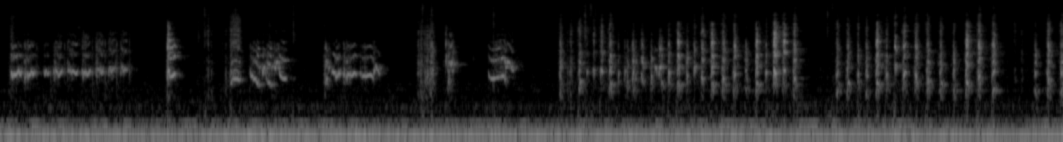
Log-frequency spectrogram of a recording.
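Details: Pet budgies indoors: a few squeaky chirps and warbles, then long runs of rapid clicking, ticking chatter, over a steady low hum.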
